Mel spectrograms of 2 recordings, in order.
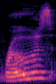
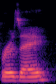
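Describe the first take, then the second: First: The word ends without a final vowel sound. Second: The word ends with a clear final vowel sound. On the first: The speaker calls it wrong. "I've heard a lot of people pronouncing this Rose Champagne" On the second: The speaker calls it right. "there's a little, little like doohickey over the uh, over the E, so it's it's Rosé"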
